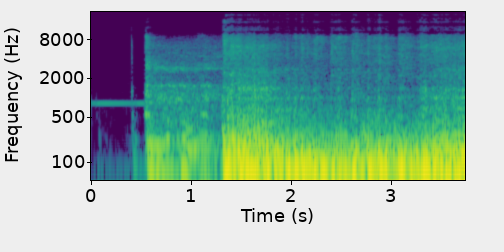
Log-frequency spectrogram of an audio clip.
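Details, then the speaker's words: C6 Corvette after drivetrain reinstall, first start with EBCM bypassed; cranks briefly then catches, runs loud with uneven low thumping as it revs, odd rough noise of unknown cause; abnormal running noise. "that sounded weird sounded really weird we'll poke around a little bit"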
